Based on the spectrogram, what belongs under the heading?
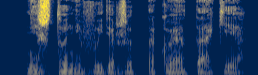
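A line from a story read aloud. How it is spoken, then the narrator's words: Whispering. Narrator (Russian): прошептал Теций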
